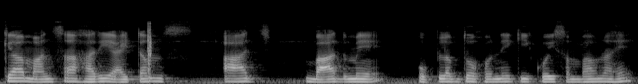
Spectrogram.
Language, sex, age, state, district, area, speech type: Hindi, male, 30-45, Madhya Pradesh, Ujjain, rural, read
